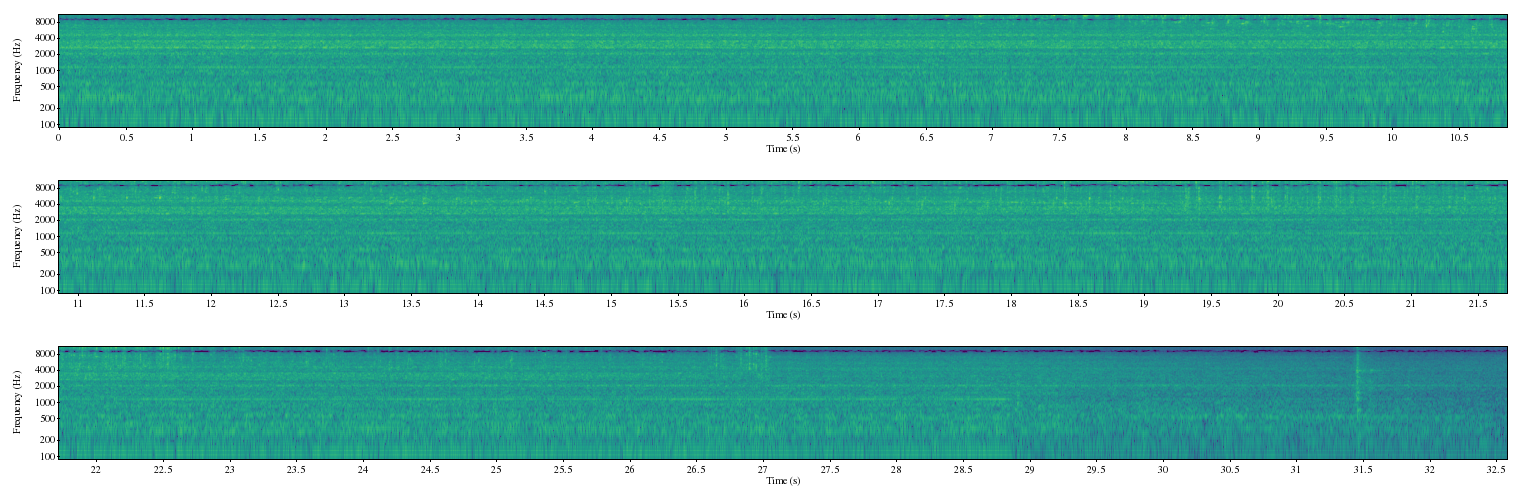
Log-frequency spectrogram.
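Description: Metal lathe running with the cross slide on power feed, taking a light facing cut across the end of a metal bushing with a triangular carbide insert: a steady hum and whine over the hiss of the cut. Part of the hum drops away about a second before the end.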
